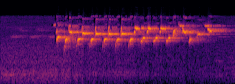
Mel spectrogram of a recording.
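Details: European goldfinch singing: a rapid, bright run of tinkling twittered notes, repeated quickly for about two seconds, high-pitched and clear over a quiet background.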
